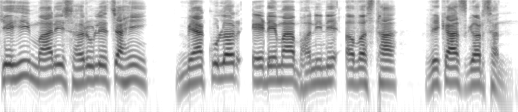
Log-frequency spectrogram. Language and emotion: Nepali, neutral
